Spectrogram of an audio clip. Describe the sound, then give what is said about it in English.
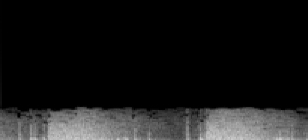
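Two loud, booming shots from a six-gun revolver fire about three-quarters of a second apart, each a sharp crack trailing off in a rumbling echo, with no voices; a man up on a hill shoots at people in the back of a buckboard, hitting a man. “That coyote shoots at them people in the back door. He hit the man.”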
